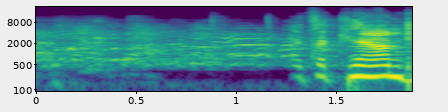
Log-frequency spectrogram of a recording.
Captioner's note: audience laughing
